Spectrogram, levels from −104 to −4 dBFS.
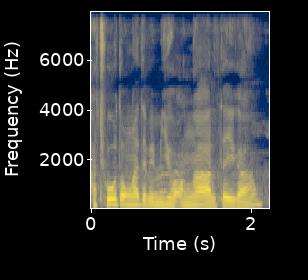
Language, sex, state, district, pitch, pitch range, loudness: Wancho, male, Arunachal Pradesh, Longding, 170 Hz, 160-180 Hz, -14 LUFS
